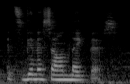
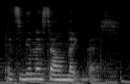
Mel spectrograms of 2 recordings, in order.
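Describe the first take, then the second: No difference in how they are said.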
